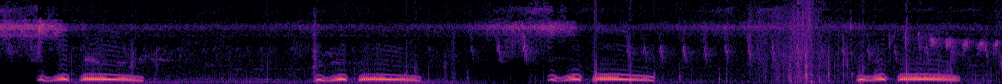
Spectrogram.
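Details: Wild spotted dove from Phrae, Thailand, lured toward a decoy bird, giving low, hollow, rolling coo phrases about every two and a half seconds, four phrases in all, over a steady high insect whine.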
